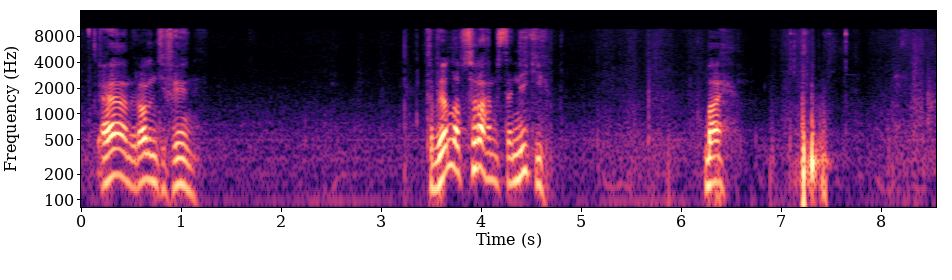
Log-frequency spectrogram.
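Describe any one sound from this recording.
A young man talks on a phone, close by, with animation.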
